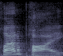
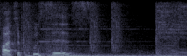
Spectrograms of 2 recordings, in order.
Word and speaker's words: platypuses: i had to put the correct floral pronunciation is not platypi even though i like saying platypi it's platypuses who says yeah that's a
